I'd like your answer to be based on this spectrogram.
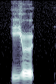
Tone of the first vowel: low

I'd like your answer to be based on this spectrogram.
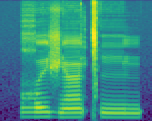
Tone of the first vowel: high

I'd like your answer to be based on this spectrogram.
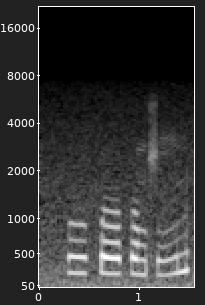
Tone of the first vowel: low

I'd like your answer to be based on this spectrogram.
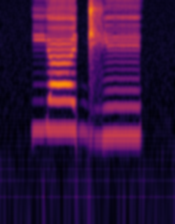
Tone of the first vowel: high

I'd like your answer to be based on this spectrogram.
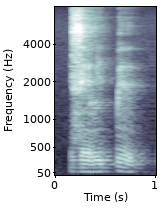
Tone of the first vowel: low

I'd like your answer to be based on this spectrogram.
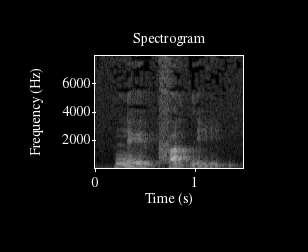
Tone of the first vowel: low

